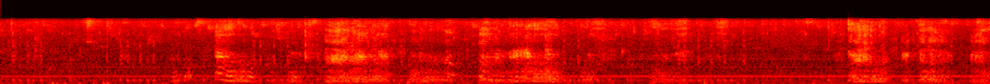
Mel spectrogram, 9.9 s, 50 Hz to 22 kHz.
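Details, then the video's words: Two seven-week-old Newfoundland puppy brothers, Huck and Sawyer, wrestling in play; rough, throaty growls come in bursts of about a second, several in a row with short pauses, over a steady low hum. "7 Week Old Newfoundland Puppies Enjoy Wrestling"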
